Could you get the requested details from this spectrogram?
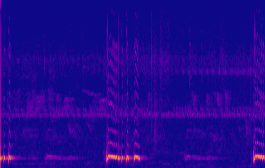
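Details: Local zebra dove with a deep voice, kept as a lure for catching birds: a soft drawn prelude, then a loud stuttering burst of rapid pulsed coos, repeated twice within five seconds, with faint quiet background.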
